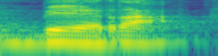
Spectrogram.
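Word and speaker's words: berak: জানি মল ত্যাগ করাকে মালয়েশিয়ান ভাষায় বলা হয় বেড়া বি আর এ কে উচ্চারণটা হবে মনে করেন আপনি টয়লেটে যাবেন হাগু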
